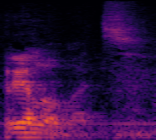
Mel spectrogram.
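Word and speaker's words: Prelovac: Yeah, how do you actually pronounce your surname? Relovats.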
